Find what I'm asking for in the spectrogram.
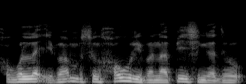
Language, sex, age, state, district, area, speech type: Manipuri, male, 30-45, Manipur, Bishnupur, rural, spontaneous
